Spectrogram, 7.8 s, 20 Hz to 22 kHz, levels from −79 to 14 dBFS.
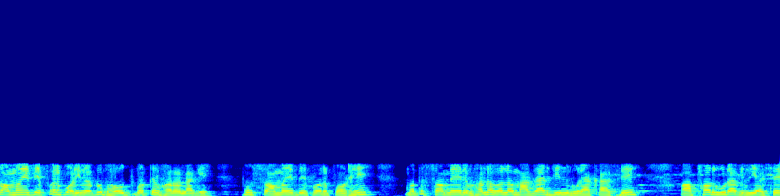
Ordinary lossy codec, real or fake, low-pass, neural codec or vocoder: none; fake; 3.6 kHz; vocoder, 44.1 kHz, 128 mel bands, Pupu-Vocoder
